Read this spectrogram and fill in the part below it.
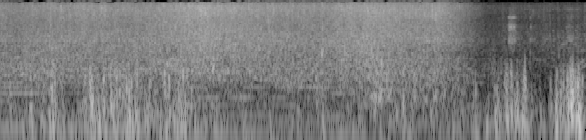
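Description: Small waves lap and splash on a sandy shore.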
